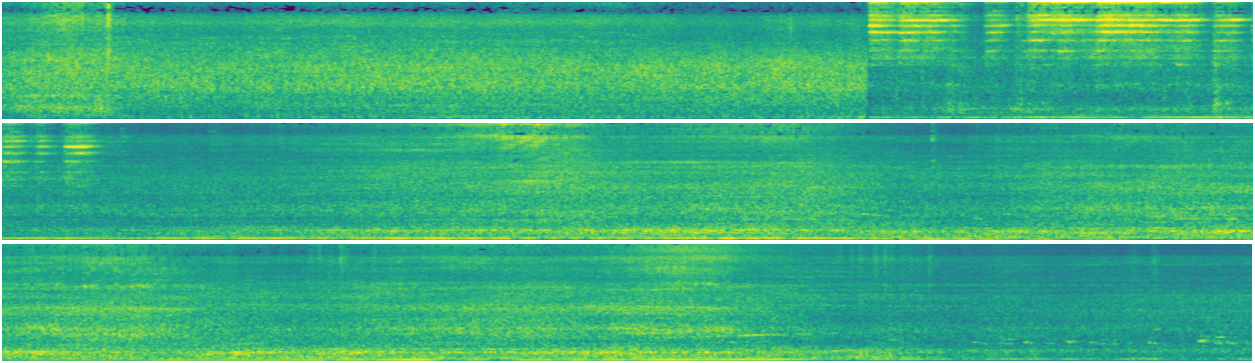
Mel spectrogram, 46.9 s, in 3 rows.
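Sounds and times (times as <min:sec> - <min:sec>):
train rumbling on tracks: 0:00.0 - 0:46.9
train wheel squeal: 0:10.8 - 0:17.0.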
